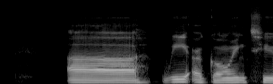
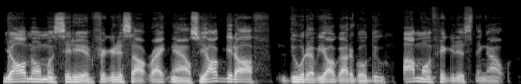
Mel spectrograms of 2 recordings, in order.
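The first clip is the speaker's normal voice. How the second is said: louder, fast determined rattle; 2 semitones lower, 10 dB louder, faster than usual. Real, not acted. Streamer sending viewers off while she fixes it, loud and fast. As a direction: push through it loud and fast.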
